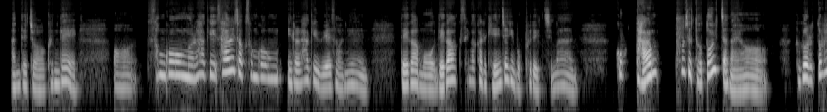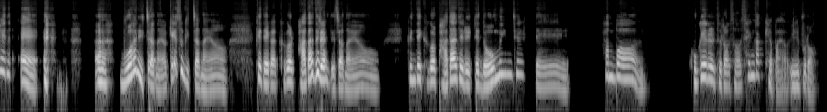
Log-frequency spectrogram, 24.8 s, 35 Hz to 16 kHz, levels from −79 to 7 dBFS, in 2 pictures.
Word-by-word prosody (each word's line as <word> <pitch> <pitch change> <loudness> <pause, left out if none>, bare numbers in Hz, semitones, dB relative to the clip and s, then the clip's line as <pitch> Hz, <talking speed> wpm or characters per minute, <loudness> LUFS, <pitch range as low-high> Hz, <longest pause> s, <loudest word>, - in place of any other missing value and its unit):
안 140 +1 -8
되죠. 135 -6 -6
근데 165 -3 -5 0.5
어 140 -1 -10 0.2
성공을 260 -2 -1
하기 270 -1 -4
사회적 315 -3 0
성공 235 -4 -5
일을 175 -1 -3
하기 190 -3 -6
위해서는 145 -2 -6 0.5
내가 165 +2 0
뭐 130 -3 -4
내가 195 +10 +2
생각하는 190 -4 -8
개인적인 175 +7 -3
목표도 135 +2 -8
있지만 130 +1 -9 0.5
꼭 - - -6
다음 260 +8 +5 0.3
프로젝트가 305 - -3
또 270 - +4
있잖아요. 125 - -3 0.4
그거를 225 +1 +2
또 270 - -2
해 325 0 +2
내 285 - -3 0.2
예 290 - +6 0.9
어 180 -2 +6 0.2
무한히 230 - +7
있잖아요. 135 -6 +1
계속 - - +2
있잖아요. 130 -6 -2 0.4
그 220 - +4
내가 165 -4 +4
그걸 180 +4 +2
받아들여야 215 - +8
되잖아요. 130 -5 -3 0.4
근데 215 0 +1
그걸 190 -1 +2
받아들일 180 +1 +5
때 165 - 0
너무 175 - +4
힘들 280 0 -4 0.2
때 145 -3 -6 0.5
한번 230 -4 0 0.6
고개를 240 - +2
들어서 150 -4 -5
생각해 260 - -6
봐요, 110 0 -11
일부러. 150 0 -6
170 Hz, 290 characters per minute, -22 LUFS, 140-235 Hz, 0.9 s, 받아들여야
